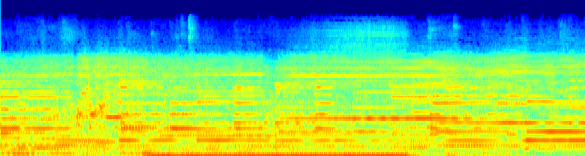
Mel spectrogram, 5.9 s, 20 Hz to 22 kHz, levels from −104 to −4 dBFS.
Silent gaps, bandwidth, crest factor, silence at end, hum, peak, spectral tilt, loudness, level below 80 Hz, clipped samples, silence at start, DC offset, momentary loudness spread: none; 11.5 kHz; 12 dB; 0 s; none; -12 dBFS; -5.5 dB/octave; -25 LUFS; -30 dBFS; under 0.1%; 0 s; under 0.1%; 2 LU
